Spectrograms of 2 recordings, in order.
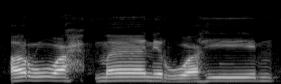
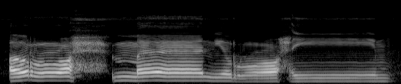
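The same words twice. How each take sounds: First: The r sounds like a w. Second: The r sounds like a clear r. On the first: The speaker calls it wrong. "huruf ro seolah-olah terdengar seperti huruf waw" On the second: The speaker calls it right. "Maka yang benarnya adalah"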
